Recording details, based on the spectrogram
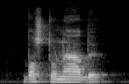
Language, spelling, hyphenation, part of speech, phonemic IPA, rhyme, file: Dutch, bastonnade, bas‧ton‧na‧de, noun, /ˌbɑs.tɔˈnaː.də/, -aːdə, Nl-bastonnade.ogg
- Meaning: 1. caning, any beating with a stick 2. specifically, falaka (oriental beating of the soles of the feet)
